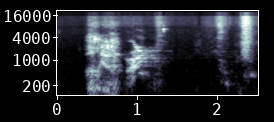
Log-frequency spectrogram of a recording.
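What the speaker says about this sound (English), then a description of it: "Growling, barking." Puppies growl and bark at their mother dog during feeding time, with a burst of loud close barking and growling followed by a second vocal burst and fainter yips and whimpers trailing off.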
